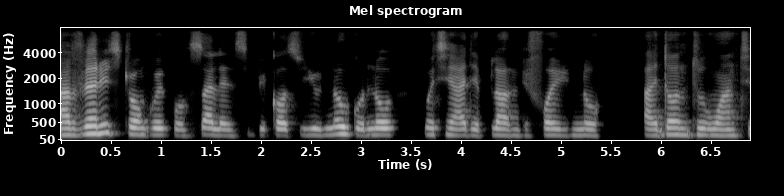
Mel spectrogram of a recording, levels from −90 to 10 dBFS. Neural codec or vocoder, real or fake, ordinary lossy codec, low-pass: codec, 24 kHz, 1.2 kbps, DualCodec; fake; none; 7.2 kHz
